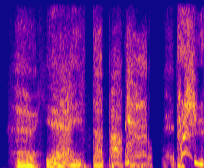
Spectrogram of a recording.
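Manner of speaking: low, creepy, leering, taunting drawl. Imagining a creepy stranger approaching on a park bench, imitating a creepy man. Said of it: "I got a creepy guy like".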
